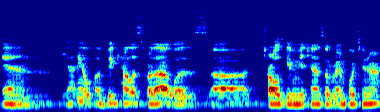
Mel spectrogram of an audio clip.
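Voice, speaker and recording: There is noticeable background noise as a man with a Japanese accent talks at a fairly quick pace. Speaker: car builder, podcast co-host. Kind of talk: casual chat. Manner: casual, filler-heavy.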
